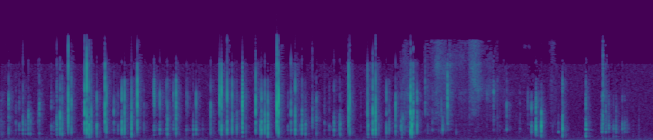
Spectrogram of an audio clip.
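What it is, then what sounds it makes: Plastic handheld game console. Long white nails tap rapidly across a hollow black PSP handheld game console with a silver plastic rim, up close. A fast, irregular run of dry, bright plastic clicks comes in bursts with short pauses. Each tap stops instantly with no ring and almost no low end.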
